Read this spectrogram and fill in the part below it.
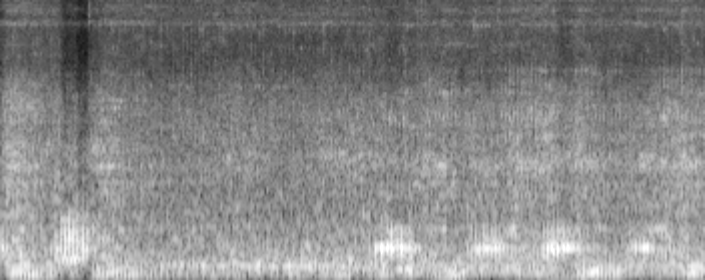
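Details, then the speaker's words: Honda Beat scooter spitting oil out of engine breather, throttle blipped: rough rev with hollow knock on each blip; mechanic suspects piston slap, possibly after running out of oil, piston to be opened and checked. "tapi kalau diperhatikan Iki suarane ngletek bagian pistonnya jadi muni nekan oli keluar muni nekan oli keluar terus kayak gitu yo wis iki pistone bongkaran cek Nanti ketahuan masalahe"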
